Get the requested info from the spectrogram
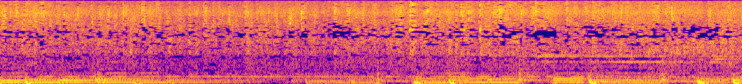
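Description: Cubed onions and garlic sizzling in hot sunflower oil in a non-stick pan over a high flame as red chilli sauce is spooned in: a steady hiss.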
